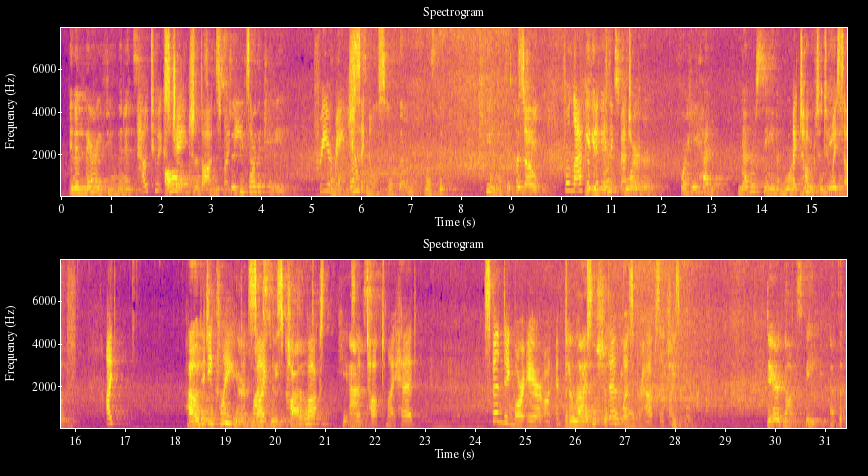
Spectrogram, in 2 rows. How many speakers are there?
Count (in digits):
2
